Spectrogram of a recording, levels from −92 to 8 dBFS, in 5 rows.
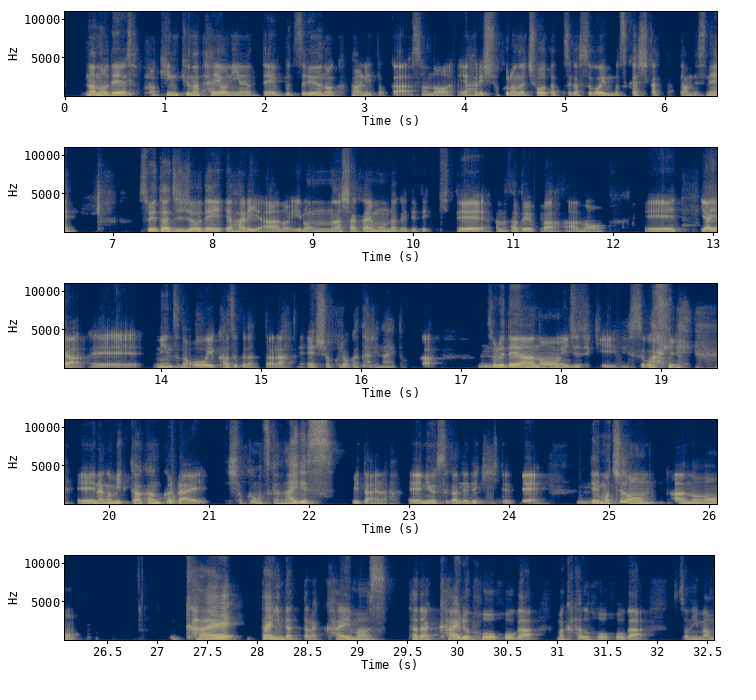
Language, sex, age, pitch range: English, male, 20-39, 95-140 Hz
